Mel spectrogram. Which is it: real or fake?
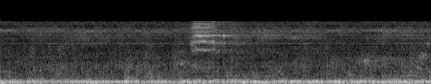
fake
